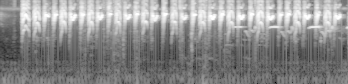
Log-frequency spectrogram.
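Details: Brown-throated sunbird in 'tembakan rapat' style, a tight rapid song played to train cage birds: a continuous fast stream of loud, sharp, high-pitched chips, about two or three per second, with occasional short lower slurs.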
